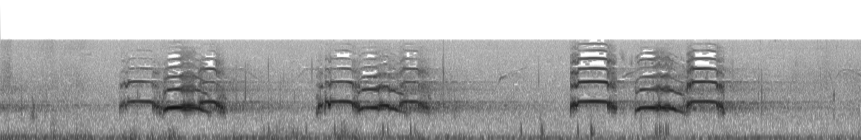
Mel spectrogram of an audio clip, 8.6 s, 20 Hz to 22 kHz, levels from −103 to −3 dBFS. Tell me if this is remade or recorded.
recorded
